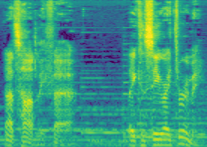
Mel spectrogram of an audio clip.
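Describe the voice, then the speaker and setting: A man's voice: lowish voice, big pitch swings, moderate pace, over music. A man playing a weary, wary newcomer in an audio drama, speaking in a reserved, hesitant, understated way. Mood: awkward, tired. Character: weary, wary male newcomer, an armoured wanderer.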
